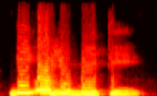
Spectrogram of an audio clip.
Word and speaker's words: doubt: Doubt. So the sound or the letter B is silent in some of the words.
